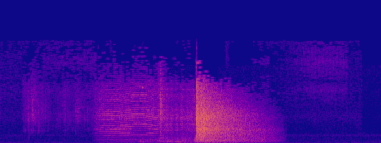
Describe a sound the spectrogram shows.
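Metal doors swing shut.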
